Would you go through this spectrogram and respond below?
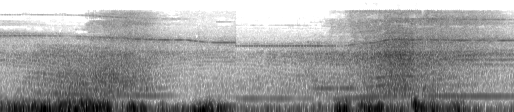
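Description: A small electric motor on a converted AliExpress LIDL RC glider whines at full throttle, its pitch sliding as the plane flies past, against loud, gusty wind rumble.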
